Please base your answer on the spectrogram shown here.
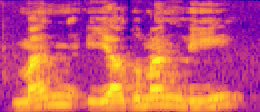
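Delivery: मन यज़मन ली drawn out slowly, word by word; slow it down so students catch मन यज़मन ली; slow teaching read. Shown as a demonstration. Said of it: "teacher slowly repeats phrase". (धीमा पाठ)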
